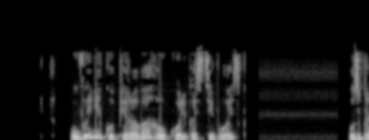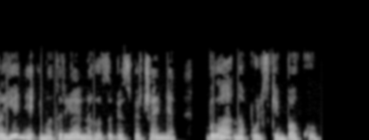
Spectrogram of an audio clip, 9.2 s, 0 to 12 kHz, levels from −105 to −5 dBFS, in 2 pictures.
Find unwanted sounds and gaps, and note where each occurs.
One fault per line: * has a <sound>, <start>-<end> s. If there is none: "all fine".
all fine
